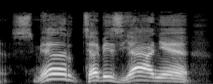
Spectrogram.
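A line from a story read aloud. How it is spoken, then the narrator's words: Joking shout. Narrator (Russian): выкрикнул какой-то шутник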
